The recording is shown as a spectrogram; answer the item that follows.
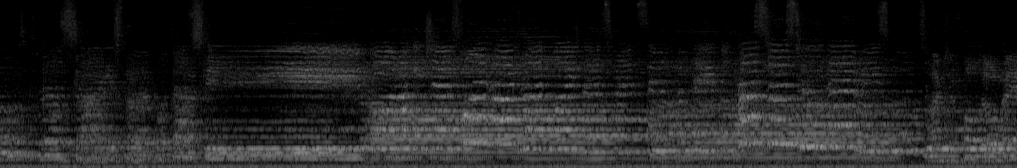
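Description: Eight-part mixed a cappella choir (sopranos, altos, tenors, basses) singing in English. The upper voices sing the words over a sustained 'Ah' held by the tenors and basses, and the sound swells from soft to loud about halfway through.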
